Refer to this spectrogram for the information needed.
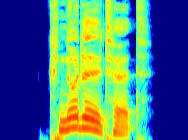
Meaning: inflection of knuddeln: 1. second-person plural preterite 2. second-person plural subjunctive II
- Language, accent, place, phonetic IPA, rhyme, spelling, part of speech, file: German, Germany, Berlin, [ˈknʊdl̩tət], -ʊdl̩tət, knuddeltet, verb, De-knuddeltet.ogg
